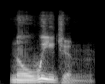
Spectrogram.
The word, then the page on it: Norwegian: British English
